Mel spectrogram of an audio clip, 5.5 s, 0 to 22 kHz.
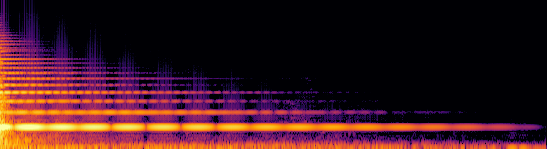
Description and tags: Simple detuned piano sound recorded with Tascam DP008.
Son de piano détuné capté au fantastique Tascam DP008.
prepared, detuned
